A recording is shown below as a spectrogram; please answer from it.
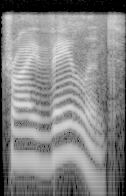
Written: trivalent

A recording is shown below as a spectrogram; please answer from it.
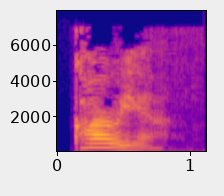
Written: correa

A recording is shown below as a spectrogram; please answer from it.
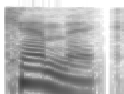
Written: chemic

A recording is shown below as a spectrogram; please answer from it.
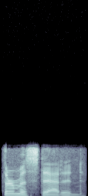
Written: thermostated

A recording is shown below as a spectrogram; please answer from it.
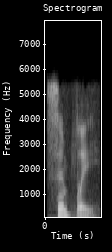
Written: simply

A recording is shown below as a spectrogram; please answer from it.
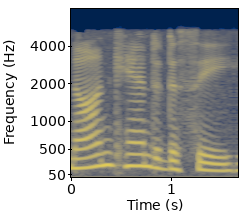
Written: noncandidacy

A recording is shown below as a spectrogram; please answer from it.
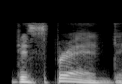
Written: disspread

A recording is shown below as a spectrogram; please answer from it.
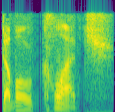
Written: double-clutch

